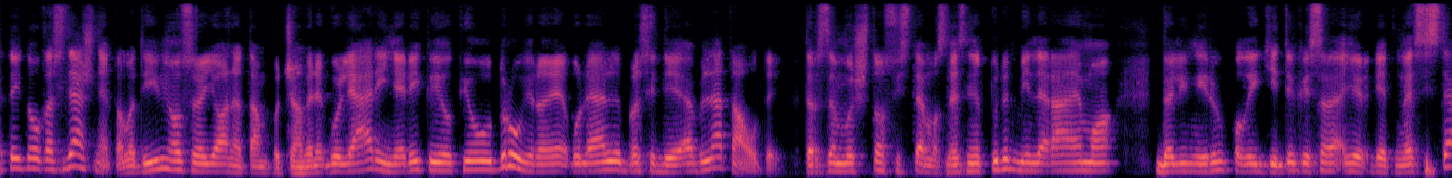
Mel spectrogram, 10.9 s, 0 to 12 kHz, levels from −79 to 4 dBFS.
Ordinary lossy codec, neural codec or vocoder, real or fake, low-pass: AAC, 64 kbps; codec, 24 kHz, 0.9 kbps, WavTokenizer, large speech release; fake; 10.8 kHz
